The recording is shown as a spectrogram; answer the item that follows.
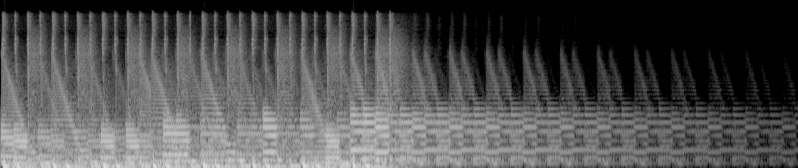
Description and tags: Piece of a composition I did with software.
